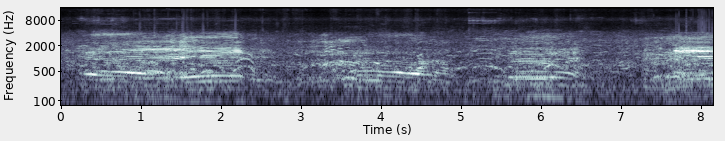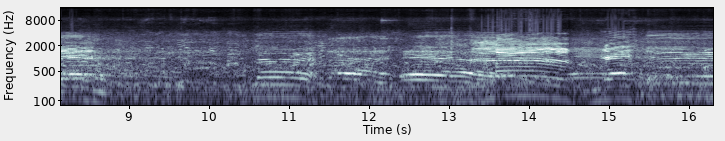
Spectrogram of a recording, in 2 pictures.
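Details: Lowing of Sahiwal bull calves at a busy Saturday cattle market in Aftabganj, Comilla, Bangladesh, 17 August 2024: repeated drawn-out moos rising and falling every few seconds, amid crowd voices and music.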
